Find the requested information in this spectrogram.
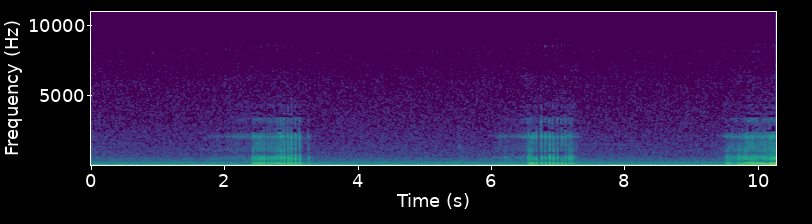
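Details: Snoring during sleep: three rough, rattling snores about four seconds apart, roughly 14 a minute, over a steady low hum.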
